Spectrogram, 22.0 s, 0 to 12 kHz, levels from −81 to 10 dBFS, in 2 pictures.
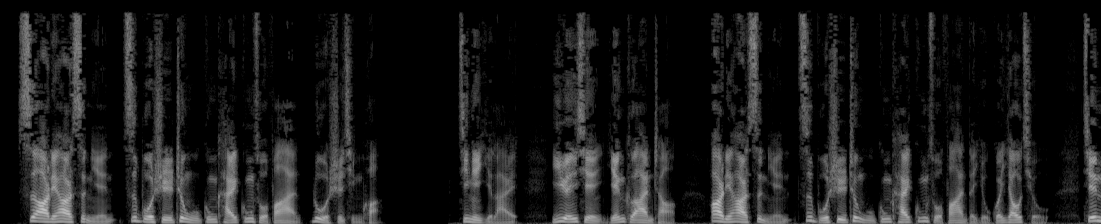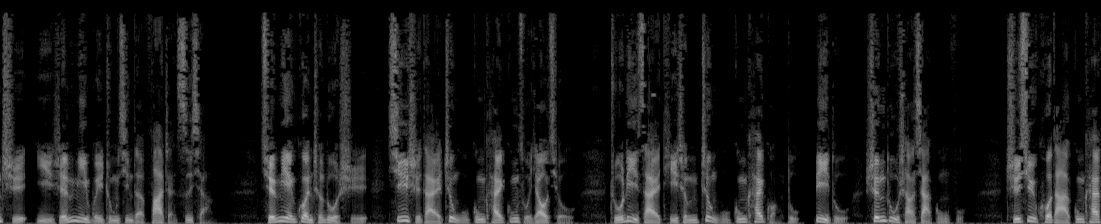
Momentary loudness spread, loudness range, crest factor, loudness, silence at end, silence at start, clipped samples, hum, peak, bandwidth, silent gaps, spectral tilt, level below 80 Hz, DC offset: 13 LU; 4 LU; 22 dB; -25 LUFS; 0 s; 0.2 s; under 0.1%; none; -4 dBFS; 12 kHz; 3.99-4.45 s, 19.06-19.15 s; -4 dB/octave; -52 dBFS; under 0.1%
